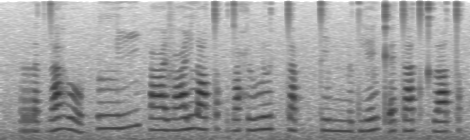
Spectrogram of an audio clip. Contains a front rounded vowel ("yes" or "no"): no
